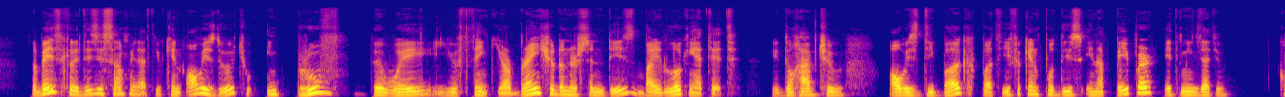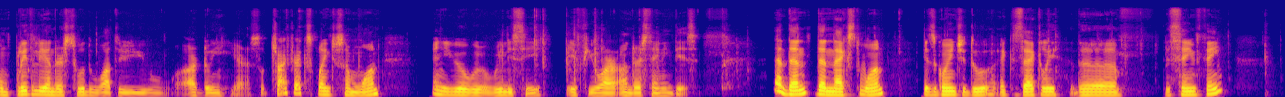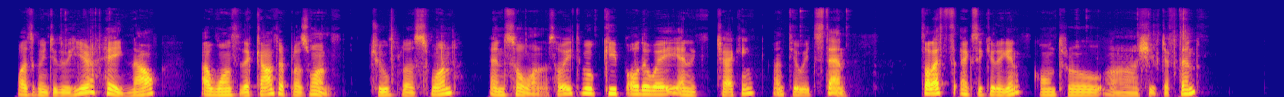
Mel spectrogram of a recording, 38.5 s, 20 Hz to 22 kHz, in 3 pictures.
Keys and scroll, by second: 37.3 ctrl+shift+F10.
